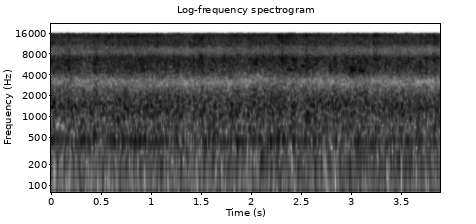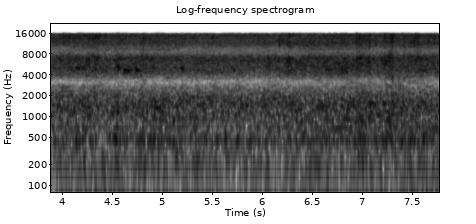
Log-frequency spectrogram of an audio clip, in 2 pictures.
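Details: Multiple killer hornets battling ground bees at their underground nest, a thick continuous drone of many insects buzzing at once, even in loudness from start to end.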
